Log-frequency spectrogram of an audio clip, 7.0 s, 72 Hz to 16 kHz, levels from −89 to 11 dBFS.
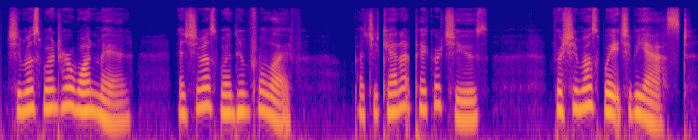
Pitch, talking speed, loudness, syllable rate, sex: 210 Hz, 225 wpm, -17 LUFS, 5.6 syllables/s, female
